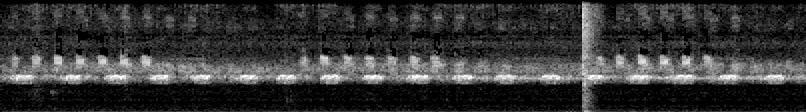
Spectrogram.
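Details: Crickets chirp in a high, ringing chorus on a mid-autumn night near a streetlight, their pulses repeating about twice a second.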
